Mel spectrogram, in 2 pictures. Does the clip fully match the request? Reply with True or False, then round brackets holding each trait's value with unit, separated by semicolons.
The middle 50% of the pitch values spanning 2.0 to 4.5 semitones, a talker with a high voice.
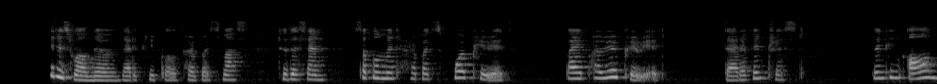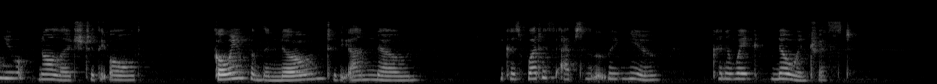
False (5.3 semitones; 245 Hz)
